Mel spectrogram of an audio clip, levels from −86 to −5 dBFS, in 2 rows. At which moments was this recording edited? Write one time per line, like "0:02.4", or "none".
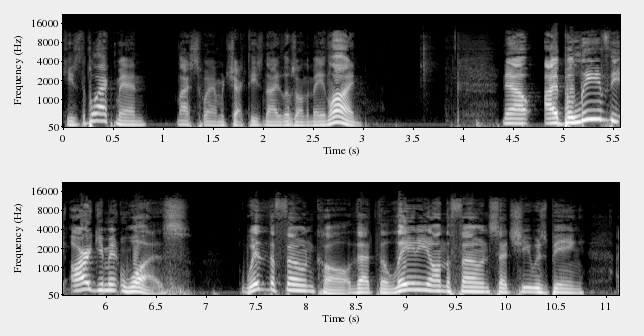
none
